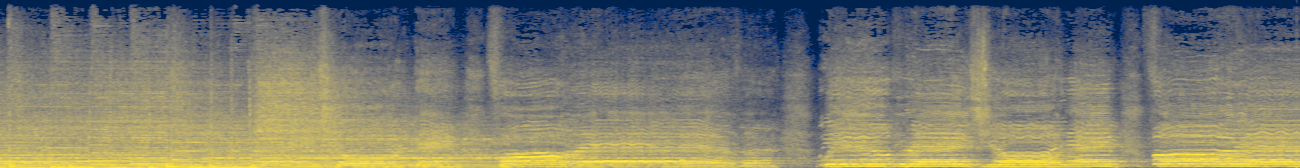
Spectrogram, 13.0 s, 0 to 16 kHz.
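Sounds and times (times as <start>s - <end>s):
acoustic guitar: 0.0s - 5.5s
drums: 0.0s - 5.6s
congregation singing: 0.0s - 13.0s.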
